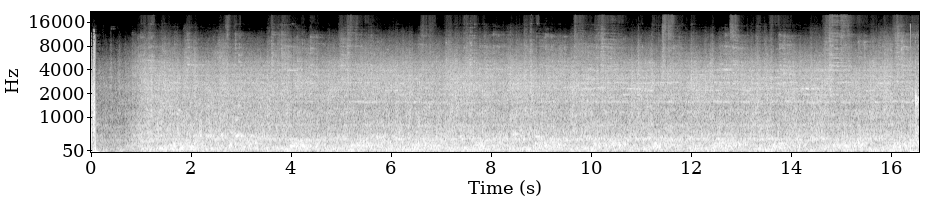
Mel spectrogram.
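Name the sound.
Canadian National locomotives passing through Kentucky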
